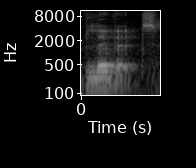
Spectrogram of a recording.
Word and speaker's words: blivet: Interestingly here, the pronunciation, I'm saying blivet. Why am I saying blivet? The stress is on the first syllable, even though it's a nonsense word. Most 2-syllable words have stress in the first syllable, and so that's why automatically I'm saying this is blivet.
